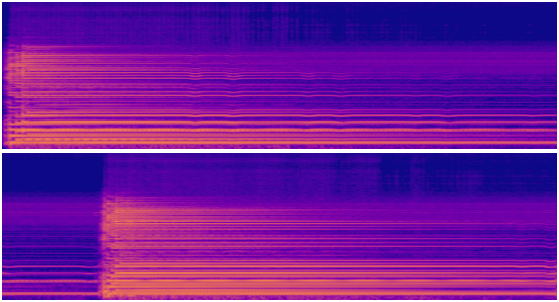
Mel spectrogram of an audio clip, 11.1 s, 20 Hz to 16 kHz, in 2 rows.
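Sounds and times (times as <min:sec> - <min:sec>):
country guitar breakdown: 0:00.0 - 0:11.0.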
